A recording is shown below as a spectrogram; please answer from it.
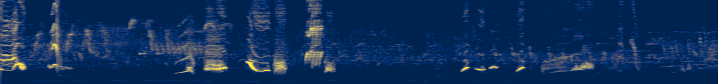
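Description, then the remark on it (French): A Eurasian blackcap sings rich, fluty warbling phrases in two bursts separated by a short pause, clear over a faint low background hum. “Ah bah voilà une bien belle chanteuse là maintenant. C'est la fauvette à tête noire.”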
